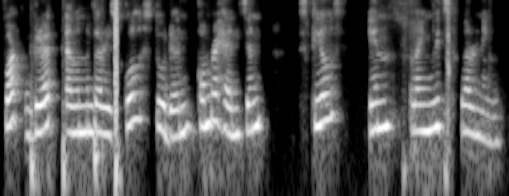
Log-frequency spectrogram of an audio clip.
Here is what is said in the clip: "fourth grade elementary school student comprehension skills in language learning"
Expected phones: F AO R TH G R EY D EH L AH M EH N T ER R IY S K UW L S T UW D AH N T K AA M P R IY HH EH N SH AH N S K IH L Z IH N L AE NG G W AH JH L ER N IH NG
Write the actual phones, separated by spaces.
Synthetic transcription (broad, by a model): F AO R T G R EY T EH L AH M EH N T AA R IY S K UW L S T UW D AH N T K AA M P R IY HH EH N S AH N S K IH L S IH N L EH NG G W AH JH L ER N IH NG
